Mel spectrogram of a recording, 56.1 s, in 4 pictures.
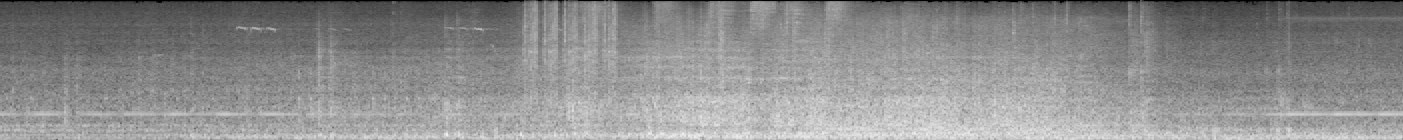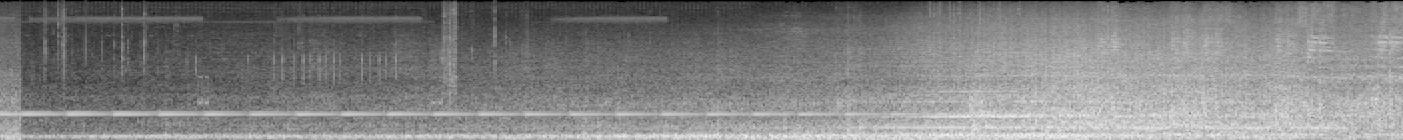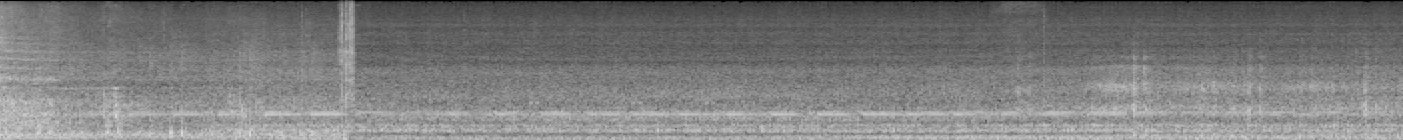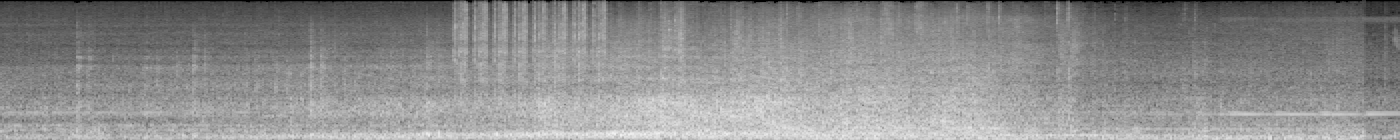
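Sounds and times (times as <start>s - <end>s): wheels clacking over rail joints: 0.0s - 13.7s, 21.0s - 31.4s, 39.2s - 56.0s
electric train passing: 0.0s - 56.0s.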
